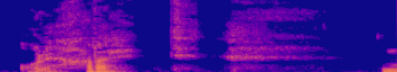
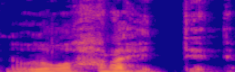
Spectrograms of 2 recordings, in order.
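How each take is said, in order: First: A slow hungry whisper; slow whispered complaint. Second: Said in the usual way. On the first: Shown as a demonstration. Telling the listener he was starving, slow whisper. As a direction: whisper it slowly, drawn out.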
